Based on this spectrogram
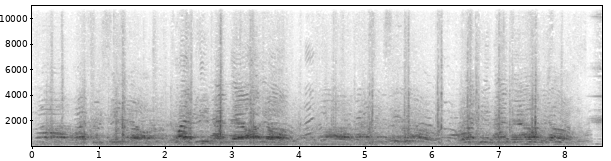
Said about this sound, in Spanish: La investigación de la Fiscalía Local ha sido puesta en tela de juicio por los colectivos de la diversidad y durante las marchas por la memoria de Ociel se escucharon consignas como esta.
